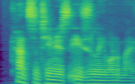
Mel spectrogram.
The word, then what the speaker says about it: Constantine: As an uncultured American, I will be pronouncing his name as John Constantine a lot in this video.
